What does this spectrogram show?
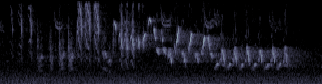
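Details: House wren pouring out a quick, effervescent song: scratchy high chatter at the start, then a rolling sequence of sharp repeated notes stepping downward in pitch before stopping abruptly.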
